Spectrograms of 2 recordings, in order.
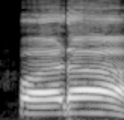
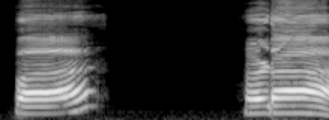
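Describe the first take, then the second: First: पड़ा joined with no gap, ending on long आ; blended word. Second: पड़ा split as प, long pause, ड़ा; syllable by syllable. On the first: Teacher modelling the whole word for learners, blended. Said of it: "उसी तरीके से आपको भी". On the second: Teacher sounding out letters for learners, syllable by syllable. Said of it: "एक अक्षर का उच्चारण करके". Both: Shown as a demonstration.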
